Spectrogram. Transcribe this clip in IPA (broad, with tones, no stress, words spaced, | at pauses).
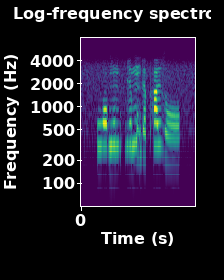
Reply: wɔ˦ɡũ˦bʊ˦ʔɡe˦ mũ˦˨ɡɛ˨pʰa˦ɪ̯ zo˨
